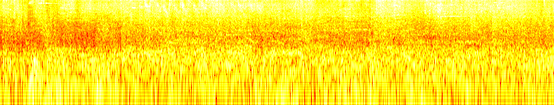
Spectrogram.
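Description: Magic spells whoosh and crackle during a fast fight.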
